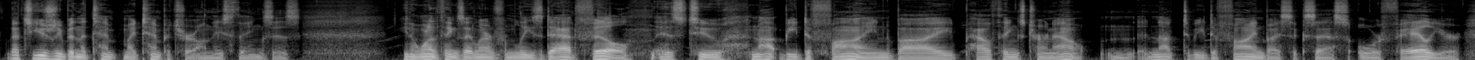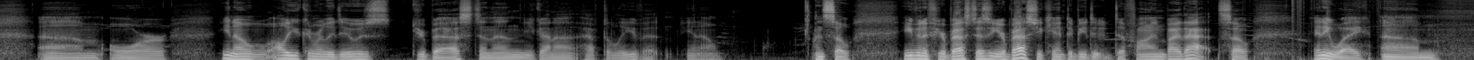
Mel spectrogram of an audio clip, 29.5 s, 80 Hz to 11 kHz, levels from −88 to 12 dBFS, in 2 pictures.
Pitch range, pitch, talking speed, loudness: 90-105 Hz, 95 Hz, 170 wpm, -23 LUFS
